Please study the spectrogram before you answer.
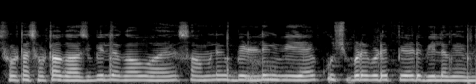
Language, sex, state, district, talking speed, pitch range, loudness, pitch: Hindi, male, Uttar Pradesh, Shamli, 240 wpm, 195-210 Hz, -18 LUFS, 200 Hz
